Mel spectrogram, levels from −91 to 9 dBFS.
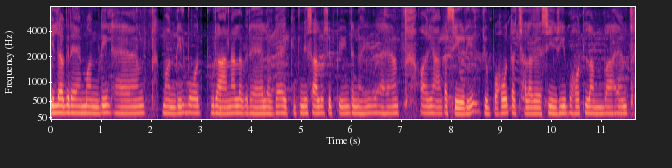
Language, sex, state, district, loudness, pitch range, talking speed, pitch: Bhojpuri, female, Uttar Pradesh, Deoria, -19 LUFS, 170-185 Hz, 165 wpm, 180 Hz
